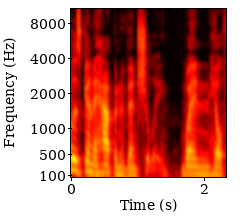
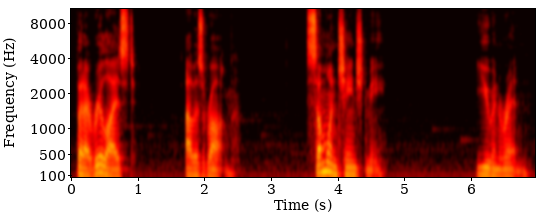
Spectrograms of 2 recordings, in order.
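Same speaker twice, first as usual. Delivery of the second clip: lower, softer lord confessing his love; a reserved lord opening his heart quietly; tender confession; 5 semitones lower, 6 dB quieter than usual. A narrator's reading. Sesshomaru's confession.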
